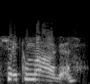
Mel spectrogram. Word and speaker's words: Chickamauga: How do you pronounce where you are? I live in Chickamauga.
